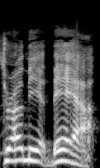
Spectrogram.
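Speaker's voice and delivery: high, far-off bar call; mock shout. Brock calling to the bartender, a mock shout. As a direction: yell it across the bar. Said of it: "Brock had to shout".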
